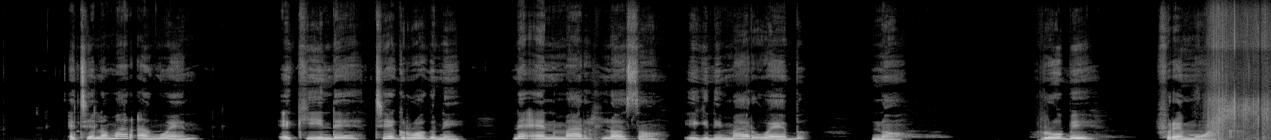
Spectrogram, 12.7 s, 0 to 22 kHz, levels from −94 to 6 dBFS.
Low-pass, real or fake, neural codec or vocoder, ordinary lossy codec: none; real; none; none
